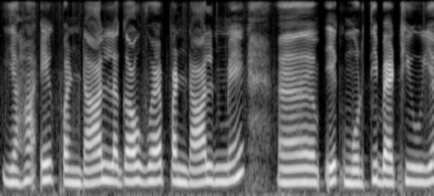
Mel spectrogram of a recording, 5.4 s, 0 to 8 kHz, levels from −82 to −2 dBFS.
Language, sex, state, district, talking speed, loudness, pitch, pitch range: Hindi, female, Bihar, Sitamarhi, 145 wpm, -15 LUFS, 220 Hz, 210-235 Hz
